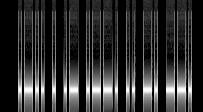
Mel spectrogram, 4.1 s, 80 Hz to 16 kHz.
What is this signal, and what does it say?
Morse code, heard as a keyed tone, about 21 wpm, 800 Hz. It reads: LEAPING
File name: Combinations / Combinations-mp3s / Combinations@20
